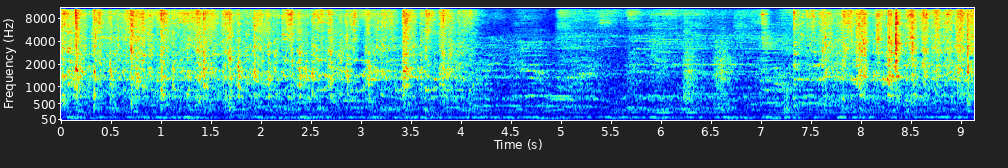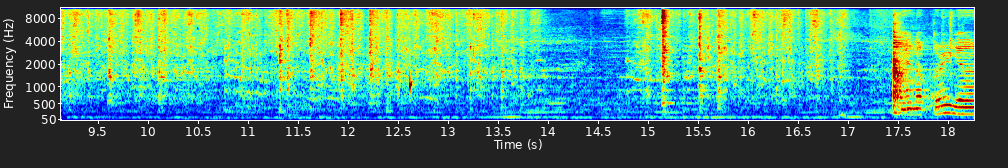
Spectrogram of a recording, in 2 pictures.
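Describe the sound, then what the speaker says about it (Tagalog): A spoon clinks and scrapes steadily against a bowl while sugar is stirred into pancake batter, a continuous close rattle of utensil on dish with a low steady hum underneath and a louder clatter near the end. "haluin natin ulit para matunaw yung ating sugar"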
